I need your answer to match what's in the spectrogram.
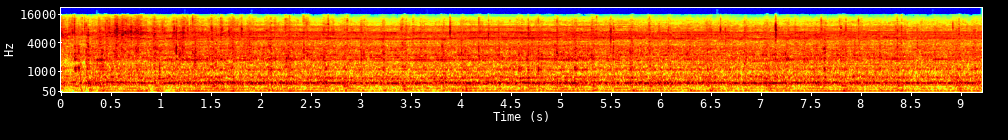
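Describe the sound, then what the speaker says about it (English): A KitchenAid stand mixer fitted with a spatula attachment churns meatloaf ingredients, giving a steady, close motor whir with a faint mechanical rattle that runs without pause and without talk. "I've locked the KitchenAid in place, and I'm going to mix the ingredients."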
